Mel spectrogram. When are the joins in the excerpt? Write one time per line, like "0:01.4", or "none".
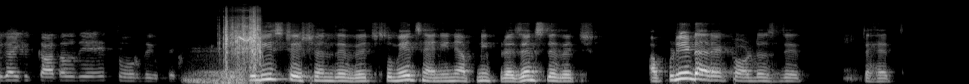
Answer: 0:02.2

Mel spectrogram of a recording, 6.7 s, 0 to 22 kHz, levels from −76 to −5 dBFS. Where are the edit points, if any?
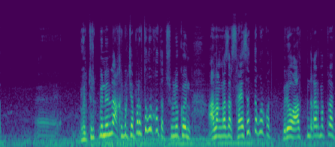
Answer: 0:05.4

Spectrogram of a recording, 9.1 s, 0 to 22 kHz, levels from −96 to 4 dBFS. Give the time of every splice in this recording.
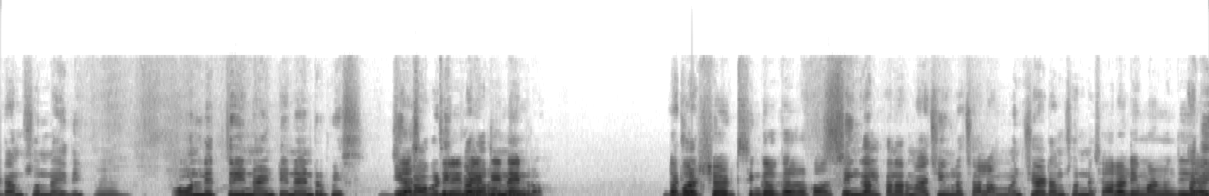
none

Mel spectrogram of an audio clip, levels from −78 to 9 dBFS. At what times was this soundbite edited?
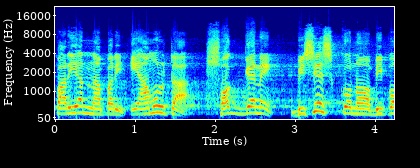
0:00.9

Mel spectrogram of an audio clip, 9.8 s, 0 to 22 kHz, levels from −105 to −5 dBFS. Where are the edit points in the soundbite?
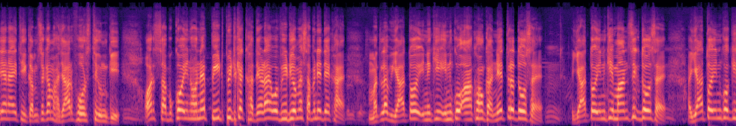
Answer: none

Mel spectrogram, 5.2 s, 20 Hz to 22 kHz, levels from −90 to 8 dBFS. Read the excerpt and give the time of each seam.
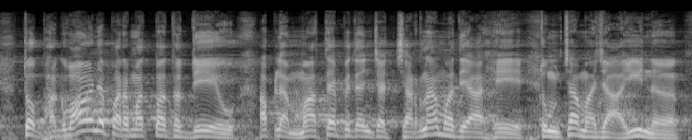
0:04.0

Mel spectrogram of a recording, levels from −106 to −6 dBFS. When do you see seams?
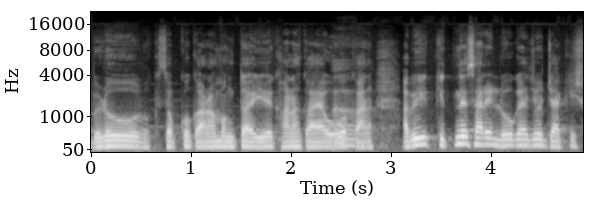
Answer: none

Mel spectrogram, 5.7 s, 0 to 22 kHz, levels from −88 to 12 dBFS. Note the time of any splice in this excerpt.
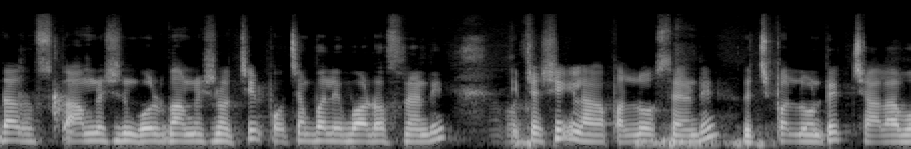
0:03.2

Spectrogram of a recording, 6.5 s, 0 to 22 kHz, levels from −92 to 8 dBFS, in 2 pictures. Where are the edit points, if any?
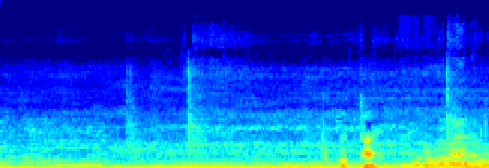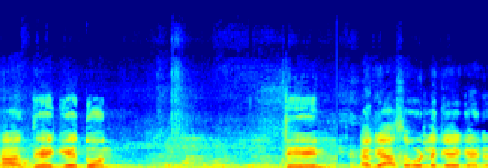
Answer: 0:05.6

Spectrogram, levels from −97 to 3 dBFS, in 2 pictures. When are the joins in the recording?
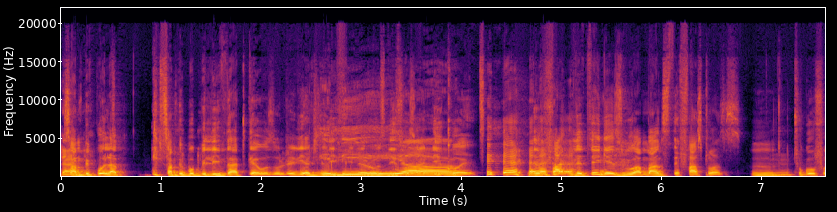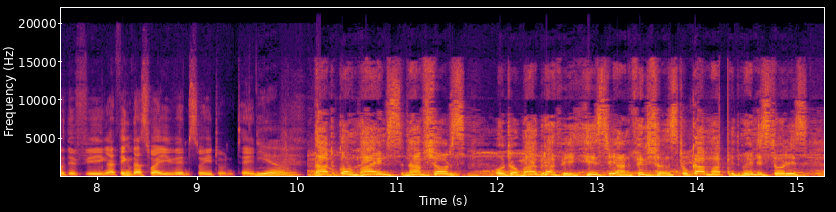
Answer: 0:04.3
0:10.0

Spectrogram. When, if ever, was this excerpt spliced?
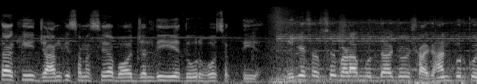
0:02.7

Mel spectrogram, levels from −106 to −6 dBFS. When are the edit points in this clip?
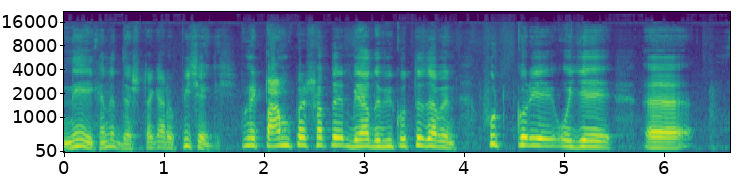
0:01.8

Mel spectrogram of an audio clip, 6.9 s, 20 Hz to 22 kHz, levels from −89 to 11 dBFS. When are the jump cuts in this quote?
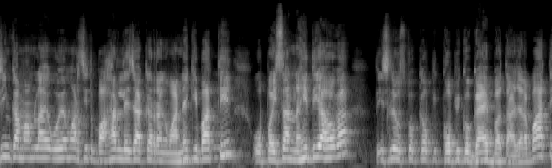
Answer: none

